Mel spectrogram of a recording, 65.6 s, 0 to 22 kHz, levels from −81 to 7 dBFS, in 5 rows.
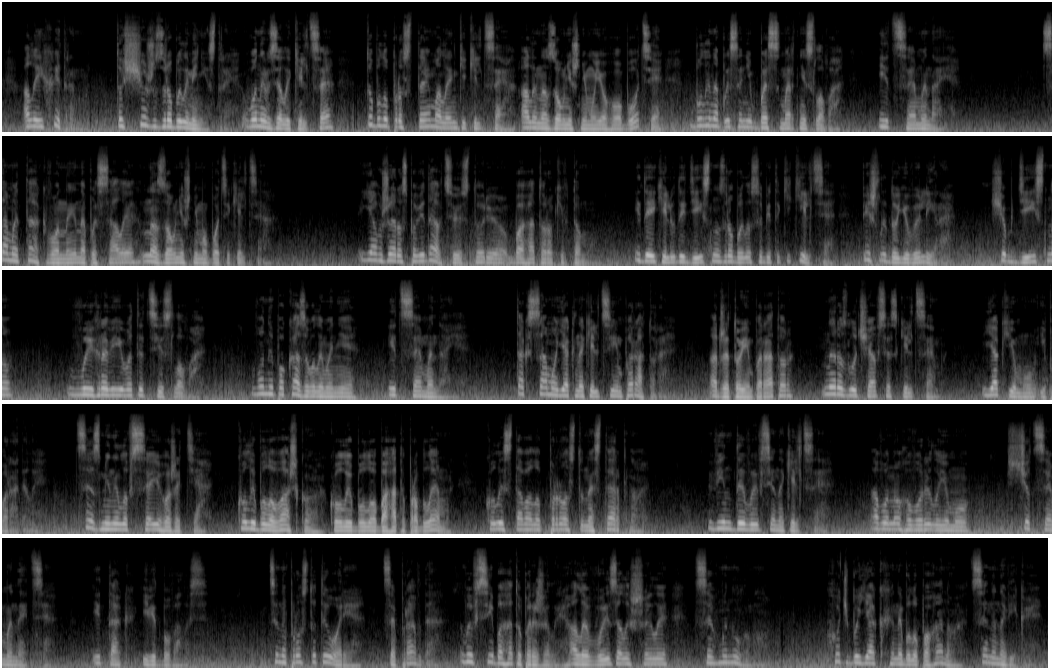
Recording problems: wind noise on the microphone; occasional gusts; 20 dB below the speech

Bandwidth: 15 kHz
